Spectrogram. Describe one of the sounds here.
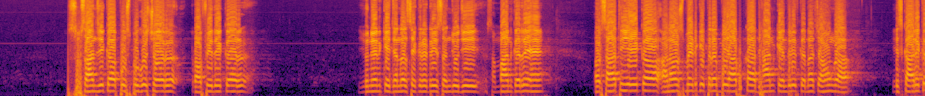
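A man speaks forcefully through a microphone and loudspeakers.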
